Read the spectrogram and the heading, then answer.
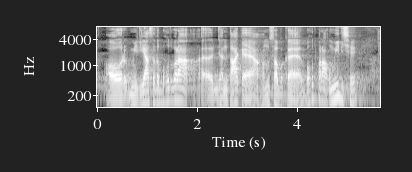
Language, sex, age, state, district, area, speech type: Maithili, male, 45-60, Bihar, Madhepura, urban, spontaneous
